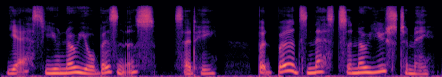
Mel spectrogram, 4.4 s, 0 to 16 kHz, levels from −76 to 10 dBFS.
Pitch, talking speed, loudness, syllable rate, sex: 220 Hz, 205 wpm, -20 LUFS, 5.0 syllables/s, female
